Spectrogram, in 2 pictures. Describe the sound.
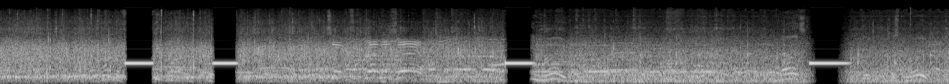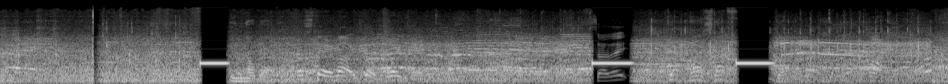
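A string of short, sharp censor beeps, about eight, cuts in at irregular moments over steady, noisy stump mic audio from a cricket match as Joss speaks to Vernon, with voices and crowd murmur in the background.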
